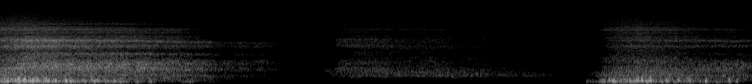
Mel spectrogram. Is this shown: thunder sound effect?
no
